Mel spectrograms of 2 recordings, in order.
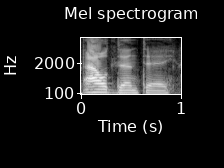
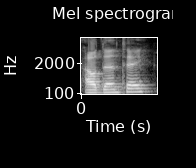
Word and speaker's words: al dente: alante uh pasta pasta al dante how do you say it Al uh Al uh Al Dente Al Dente Al Dente Al Dente yeah okay I said al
